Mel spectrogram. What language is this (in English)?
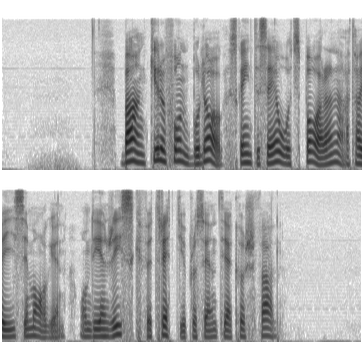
Swedish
